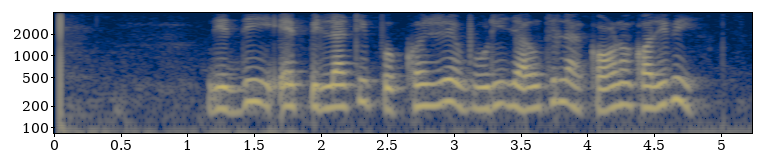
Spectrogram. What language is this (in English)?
Odia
